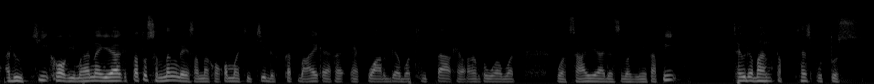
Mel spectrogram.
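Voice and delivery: put-on low, soft retelling of a girl's confession; subdued quote of a young woman opening up; quiet confiding. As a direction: voice her confession softly and low. Girl confiding a breakup to counsellors.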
